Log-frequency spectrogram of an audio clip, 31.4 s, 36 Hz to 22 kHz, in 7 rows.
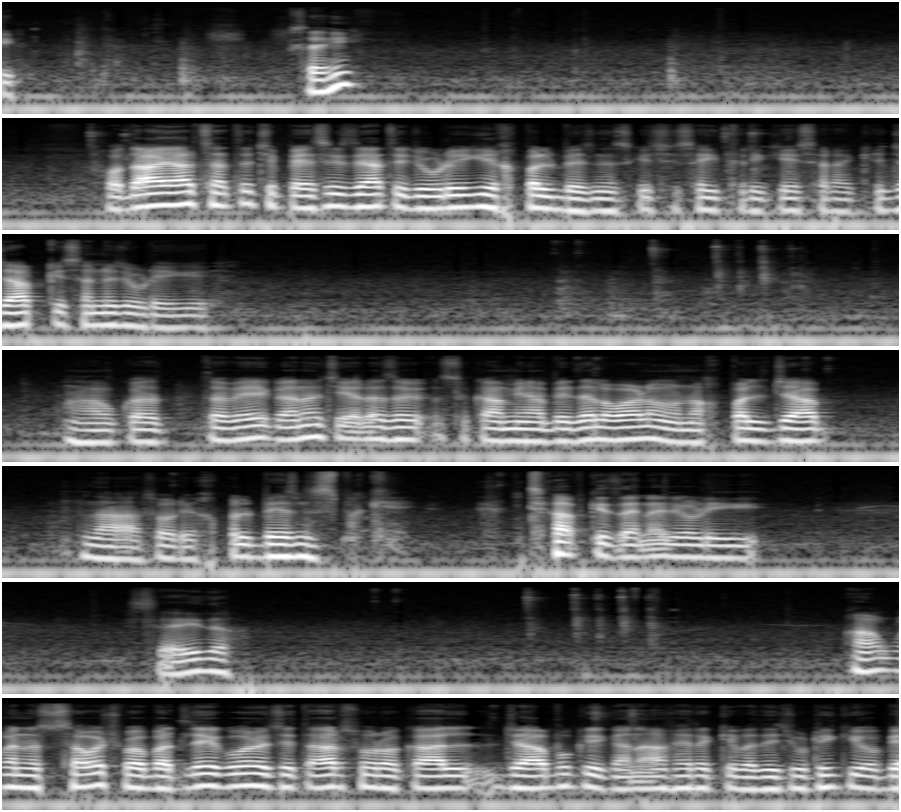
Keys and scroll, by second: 5.0 ctrl+s, 8.1 ctrl+s, 12.5 ctrl+c, 12.7 ctrl+v, 25.2 ctrl+c, 25.4 ctrl+v, 29.9 ctrl+s.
